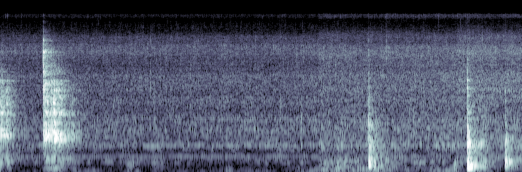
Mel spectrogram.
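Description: Chopped tomato, onion and ginger with spices sizzling in hot oil in a frying pan as the masala is sautéed (bhuna), with a few short knocks and scrapes of a wooden spatula stirring against the pan.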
